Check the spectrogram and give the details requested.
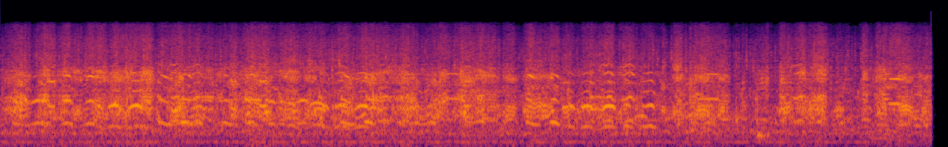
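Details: A dense flock of American flamingos (Phoenicopterus ruber) calling at once: a continuous goose-like honking and gabbling chorus of nasal, overlapping calls with no pauses.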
